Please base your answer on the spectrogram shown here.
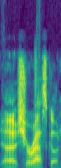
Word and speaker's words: churrasco: Talking about Brazilian churrasco. Now, do I pronounce this correctly, Ghost?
